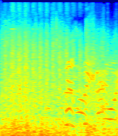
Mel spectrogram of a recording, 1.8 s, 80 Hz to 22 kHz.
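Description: Battle gunfire from the video game Company of Heroes 3, continuous rattling rifle and machine-gun shots with distant booms layered together, loud and unbroken throughout the short stretch.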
